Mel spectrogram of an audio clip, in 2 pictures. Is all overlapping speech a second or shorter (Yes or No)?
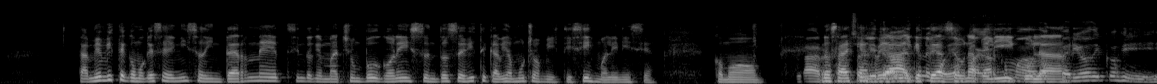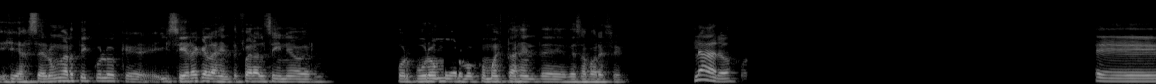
No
